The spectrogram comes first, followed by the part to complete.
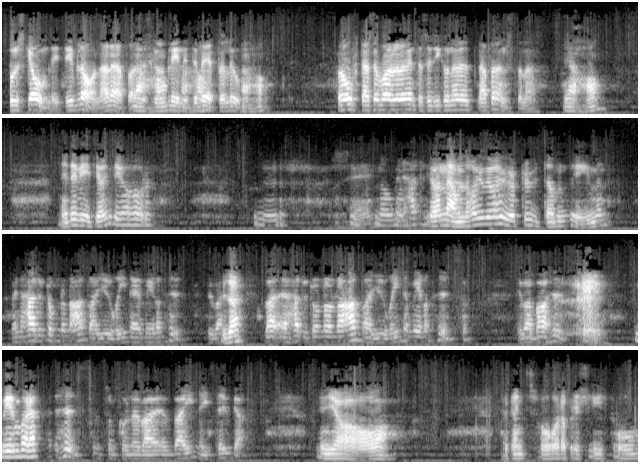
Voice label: Idala, dialekter; HALL

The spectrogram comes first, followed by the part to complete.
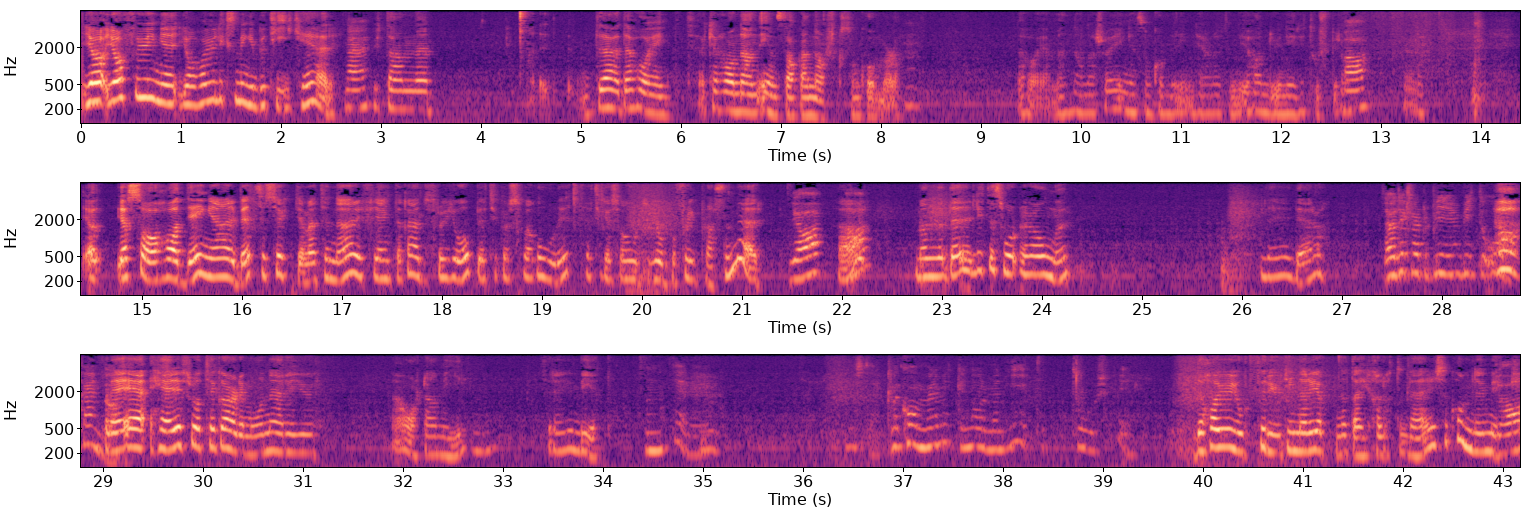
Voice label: dialekter

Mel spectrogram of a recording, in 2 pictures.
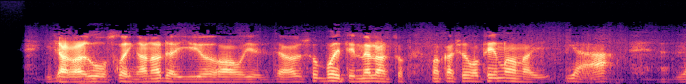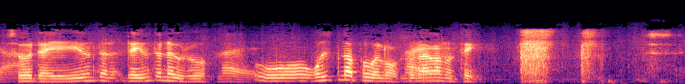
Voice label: Gödelöv, dialekter; Folkminnen

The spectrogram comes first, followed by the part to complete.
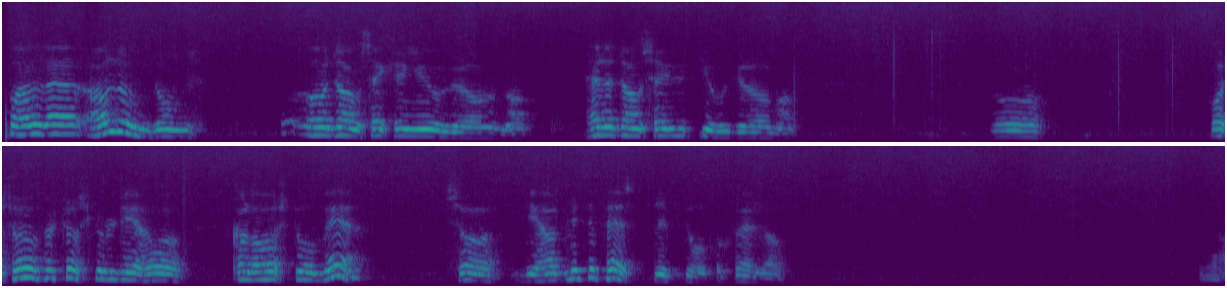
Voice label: dialekter; Folkminnen

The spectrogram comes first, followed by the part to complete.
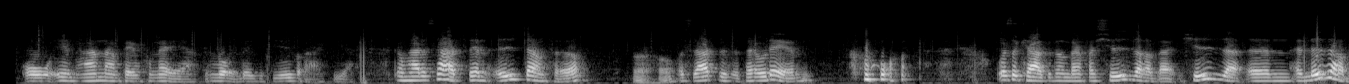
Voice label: Harplinge, dialekter; svenska sagor; Folkminnen

